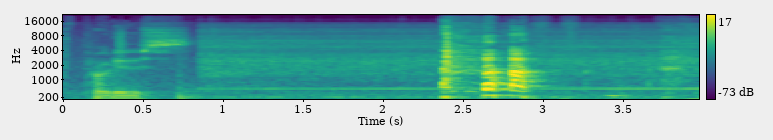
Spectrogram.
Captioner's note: vacuum whirring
